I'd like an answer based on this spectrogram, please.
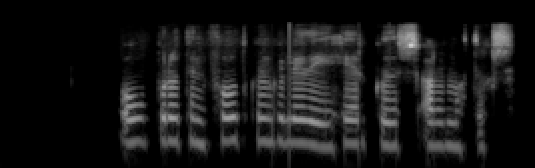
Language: Icelandic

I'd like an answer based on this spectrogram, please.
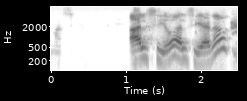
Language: Punjabi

